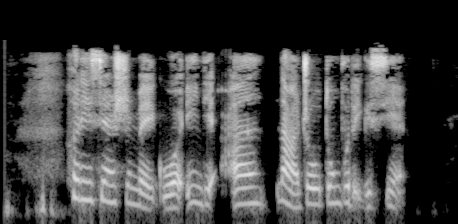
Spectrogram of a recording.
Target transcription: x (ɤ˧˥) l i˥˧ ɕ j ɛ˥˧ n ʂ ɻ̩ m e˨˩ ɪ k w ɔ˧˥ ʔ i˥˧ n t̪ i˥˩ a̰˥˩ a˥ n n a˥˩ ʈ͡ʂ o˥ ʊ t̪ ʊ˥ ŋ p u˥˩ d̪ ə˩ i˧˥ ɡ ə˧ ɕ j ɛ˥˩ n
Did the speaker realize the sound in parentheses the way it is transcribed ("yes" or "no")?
no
